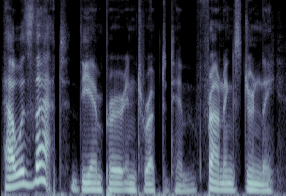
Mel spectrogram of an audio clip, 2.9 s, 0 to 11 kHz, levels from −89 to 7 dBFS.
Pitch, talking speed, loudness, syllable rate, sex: 130 Hz, 190 wpm, -21 LUFS, 6.0 syllables/s, male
